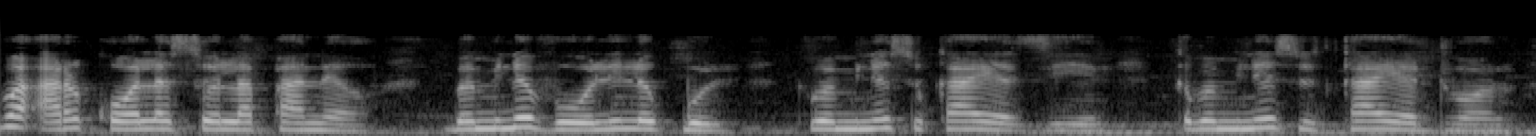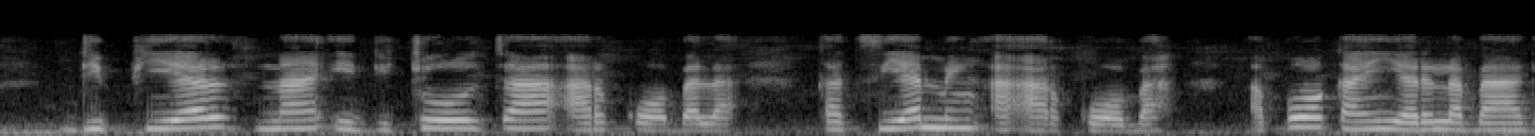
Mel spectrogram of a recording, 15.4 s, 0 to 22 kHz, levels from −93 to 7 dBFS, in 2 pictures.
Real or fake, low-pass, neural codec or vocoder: real; 7.2 kHz; none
